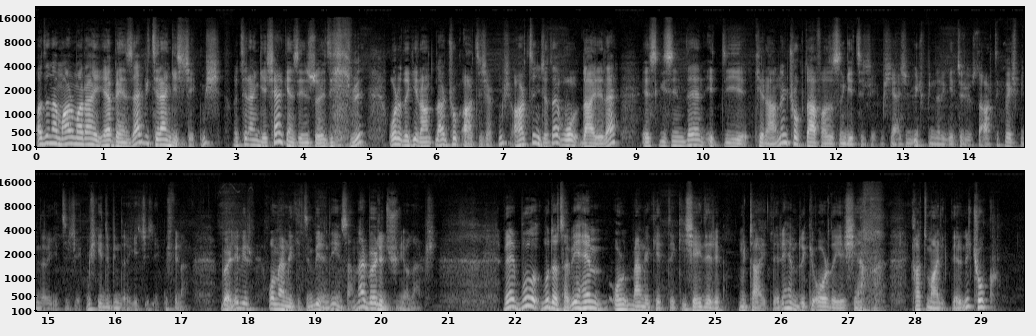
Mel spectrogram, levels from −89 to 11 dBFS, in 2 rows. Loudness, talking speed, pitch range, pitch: -21 LUFS, 140 wpm, 105-165 Hz, 130 Hz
